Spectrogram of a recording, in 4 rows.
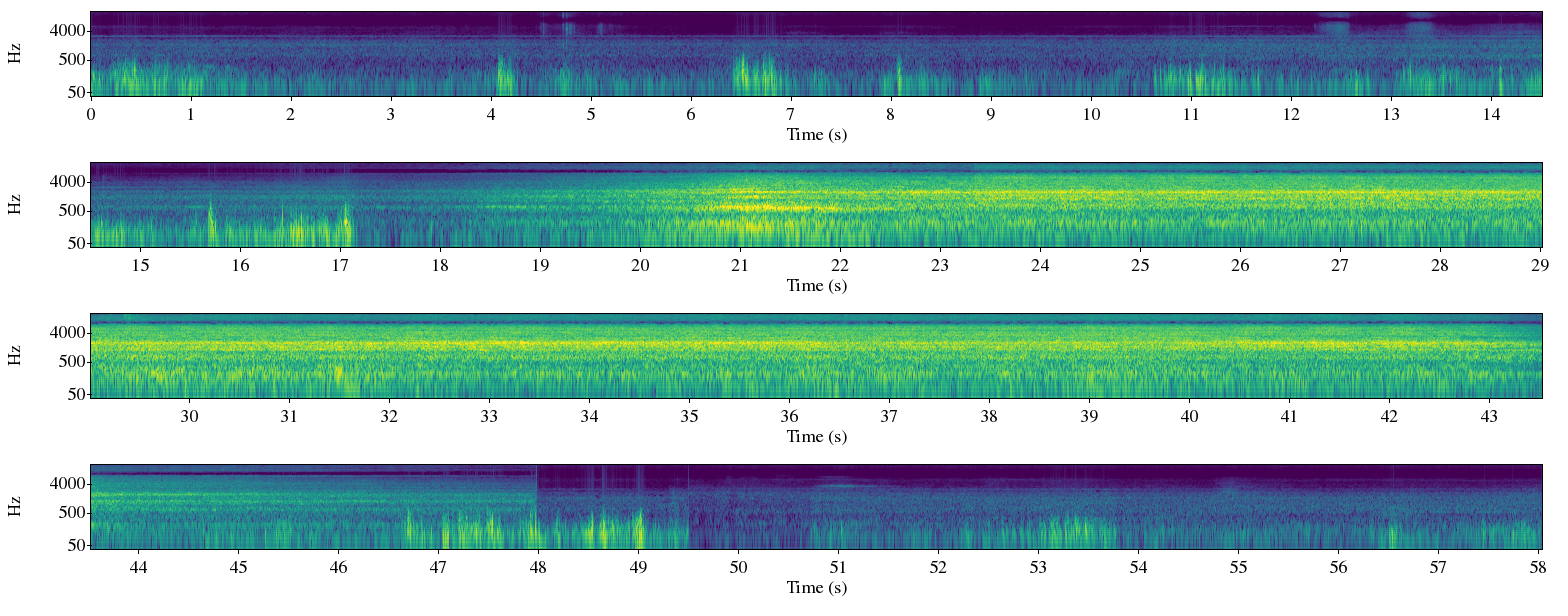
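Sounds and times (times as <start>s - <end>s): freight train passing: 0.0s - 58.0s
high steady tone: 5.2s - 49.0s
wheels rushing on rail: 10.2s - 58.0s.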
